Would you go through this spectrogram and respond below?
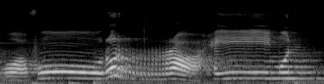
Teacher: masuk ke huruf idgam bilagunnah namun tanpa disertai dengung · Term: idgham bilagunnah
